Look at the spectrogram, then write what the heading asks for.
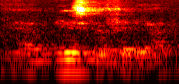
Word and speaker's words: Musicophilia: Musicophilia. How do you say it? Musicophilia.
